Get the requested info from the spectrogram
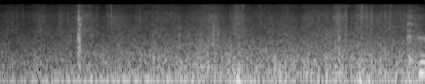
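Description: Wind buffeting the microphone with a steady low rumble. A sharp click comes about half a second in, and a few dull low thumps come in the second half.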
